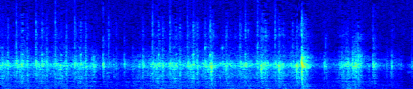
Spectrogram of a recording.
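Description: A sewing machine runs with a rapid whirring stitch.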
